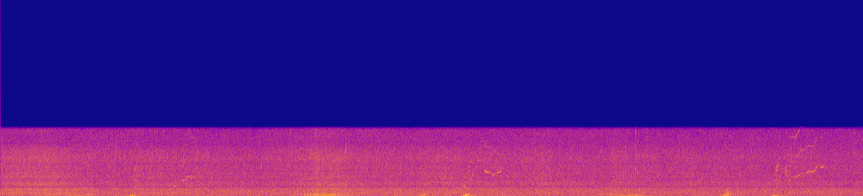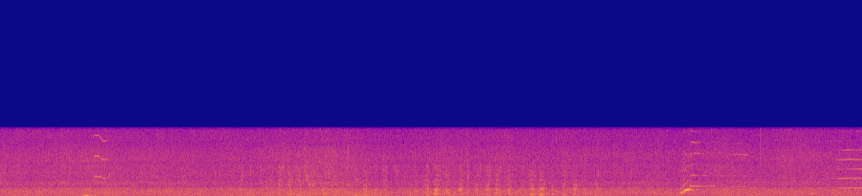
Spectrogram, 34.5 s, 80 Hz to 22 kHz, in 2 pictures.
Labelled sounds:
9.7	9.9	humpback whale, 2.4 to 3.0 kHz
15.8	16.4	humpback whale, 2.2 to 3.5 kHz
19.1	19.5	humpback whale, 2.0 to 7.0 kHz
31.0	31.5	humpback whale, 1.1 to 5.0 kHz
31.9	32.2	humpback whale, 4.7 to 4.8 kHz

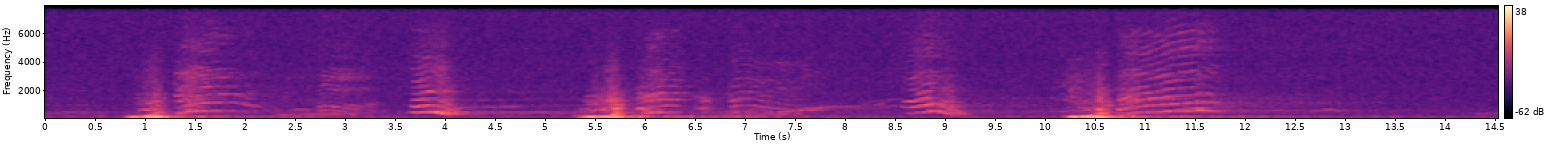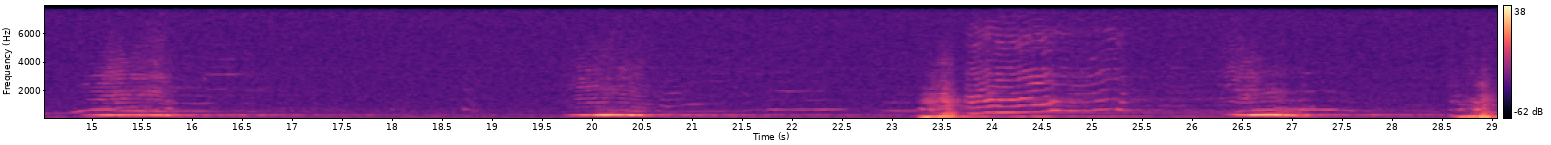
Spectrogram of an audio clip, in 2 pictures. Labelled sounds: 0.9	2.2	humpback whale, 0.80 to 6.0 kHz
2.7	3.2	humpback whale, 0.80 to 3.1 kHz
3.6	4.0	humpback whale, 0.80 to 3.9 kHz
5.4	6.5	humpback whale, 0.86 to 1.9 kHz
6.8	8.2	humpback whale, 0.80 to 3.0 kHz
8.5	9.1	humpback whale, 0.80 to 4.6 kHz
10.1	11.8	humpback whale, 0.80 to 6.7 kHz
12.4	12.8	humpback whale, 0.80 to 0.86 kHz
14.9	15.5	humpback whale, 0.80 to 3.5 kHz
15.8	16.8	humpback whale, 1.0 to 3.3 kHz
19.8	20.4	humpback whale, 1.1 to 2.4 kHz
20.9	21.2	humpback whale, 0.96 to 1.1 kHz
21.8	22.1	humpback whale, 1.9 to 2.0 kHz
22.9	25.3	humpback whale, 0.80 to 6.5 kHz
26.3	27.0	humpback whale, 1.1 to 2.1 kHz
28.6	28.9	humpback whale, 1.1 to 1.5 kHz

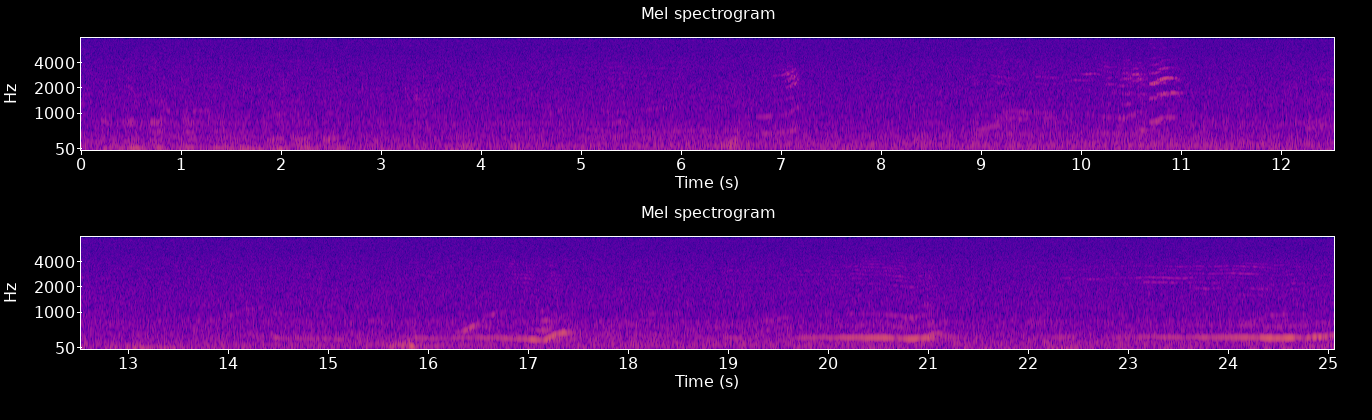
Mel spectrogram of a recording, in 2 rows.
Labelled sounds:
6.9	7.2	humpback whale, 2.4 to 3.2 kHz
9.1	11.1	humpback whale, 0.80 to 3.6 kHz
16.6	16.9	humpback whale, 0.86 to 1.1 kHz
20.7	21.0	humpback whale, 0.80 to 0.93 kHz
23.1	24.6	humpback whale, 1.9 to 3.9 kHz

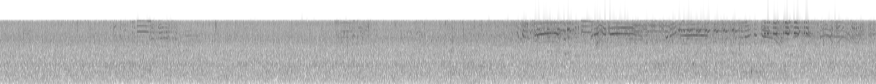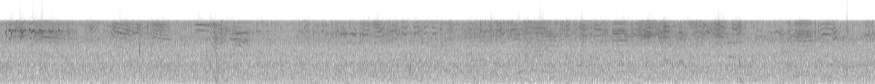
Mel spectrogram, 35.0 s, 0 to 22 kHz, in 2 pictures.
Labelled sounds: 2.7	3.4	Pacific white-sided dolphin, 3.2 to 7.8 kHz
3.7	3.9	Pacific white-sided dolphin, 3.7 to 3.9 kHz
6.8	7.1	Pacific white-sided dolphin, 4.6 to 7.3 kHz
10.4	15.6	Pacific white-sided dolphin, 2.7 to 7.7 kHz
16.4	17.0	Pacific white-sided dolphin, 2.8 to 5.3 kHz
17.6	18.7	Pacific white-sided dolphin, 3.4 to 6.6 kHz
19.7	20.2	Pacific white-sided dolphin, 3.8 to 7.2 kHz
20.6	21.0	Pacific white-sided dolphin, 3.1 to 8.0 kHz
21.4	22.5	Pacific white-sided dolphin, 2.5 to 6.7 kHz
24.3	25.3	Pacific white-sided dolphin, 3.5 to 5.9 kHz
25.7	26.0	Pacific white-sided dolphin, 4.5 to 5.1 kHz
27.7	31.1	Pacific white-sided dolphin, 2.9 to 7.9 kHz
31.8	32.4	Pacific white-sided dolphin, 2.5 to 6.0 kHz
32.9	34.2	Pacific white-sided dolphin, 2.9 to 7.9 kHz

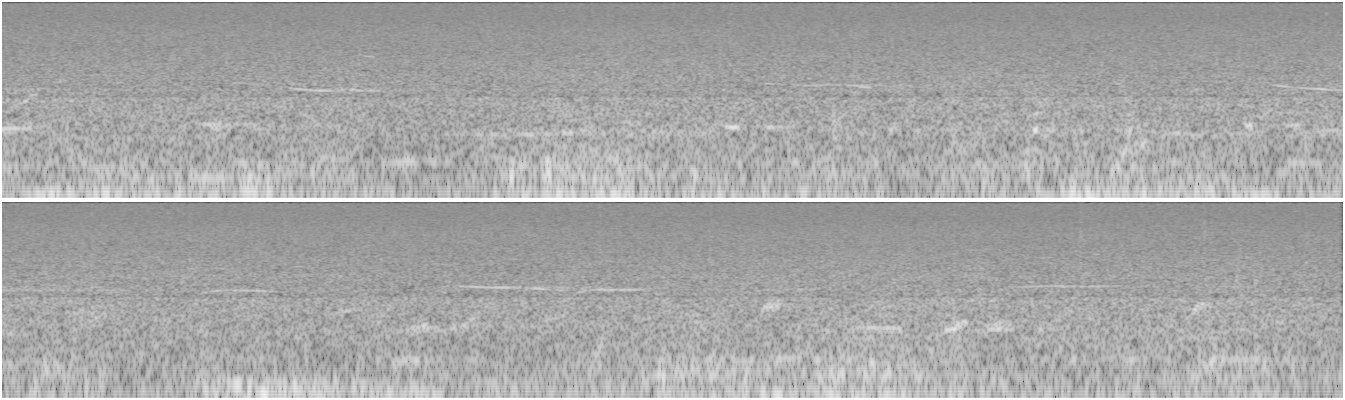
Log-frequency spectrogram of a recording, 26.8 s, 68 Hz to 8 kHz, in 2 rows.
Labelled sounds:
2.9	3.3	humpback whale, 0.86 to 1.1 kHz
8.0	8.3	humpback whale, 0.96 to 1.1 kHz
12.7	13.4	humpback whale, 0.90 to 1.1 kHz
18.0	18.6	humpback whale, 0.93 to 1.1 kHz
23.6	23.9	humpback whale, 0.99 to 1.2 kHz

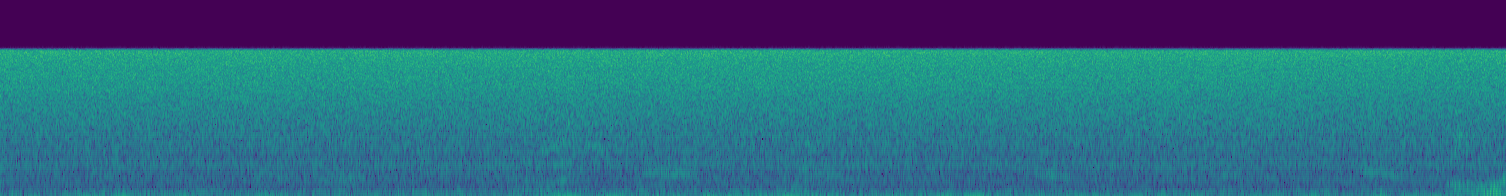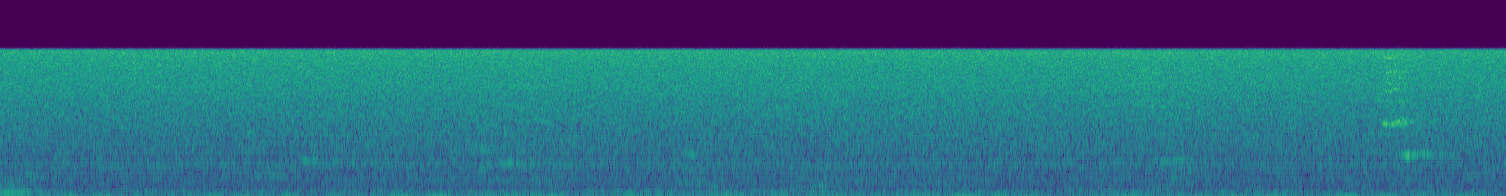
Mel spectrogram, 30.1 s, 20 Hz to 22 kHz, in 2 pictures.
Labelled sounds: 5.4	5.7	humpback whale, 0.90 to 1.2 kHz
28.9	29.4	humpback whale, 0.80 to 1.9 kHz

